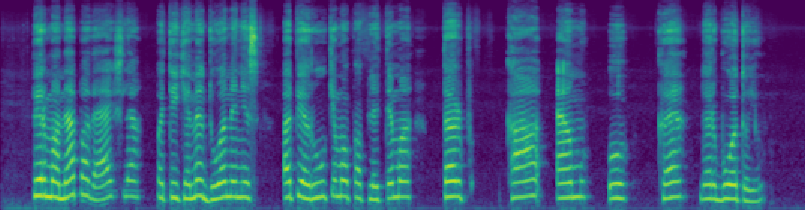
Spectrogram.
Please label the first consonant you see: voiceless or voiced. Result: voiceless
